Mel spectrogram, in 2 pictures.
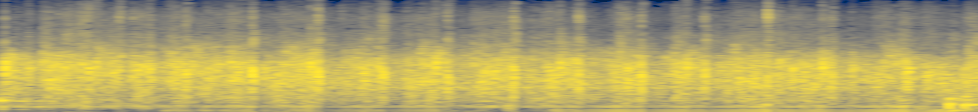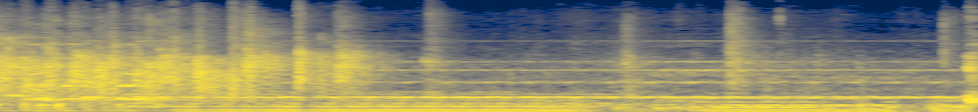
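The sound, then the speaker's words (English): An audience claps together in a dense, steady burst of applause for several seconds, then the clapping thins out as a low organ tone swells and sustains underneath. “Come on, give me a little hand clap.”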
